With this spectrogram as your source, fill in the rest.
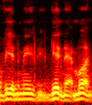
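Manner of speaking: usual speaking voice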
